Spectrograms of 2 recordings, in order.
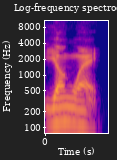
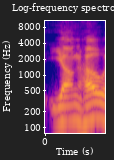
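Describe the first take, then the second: First: The second syllable sounds like way. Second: The second syllable sounds like ho. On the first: This is the official pronunciation of the name. The speaker calls it right. "it's Young Wei" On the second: This is how the spelling seems to read. The speaker calls it wrong. "Even though it looks like it's Young Ho"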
